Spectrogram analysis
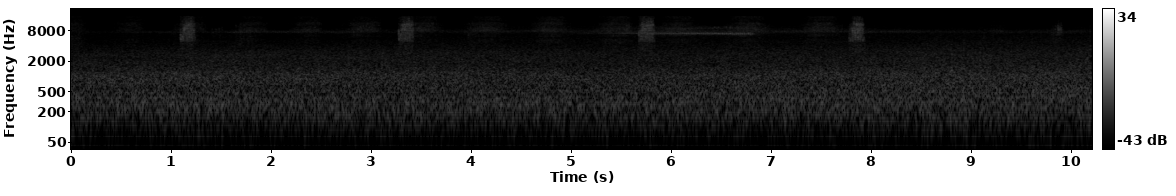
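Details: A common field grasshopper in Estonia in August 2012 gives short, dry, scratchy chirps repeated about every two seconds.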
